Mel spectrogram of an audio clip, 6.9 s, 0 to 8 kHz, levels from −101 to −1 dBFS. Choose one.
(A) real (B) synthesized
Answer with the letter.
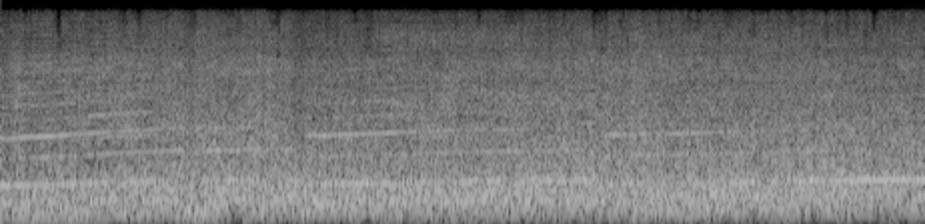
B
